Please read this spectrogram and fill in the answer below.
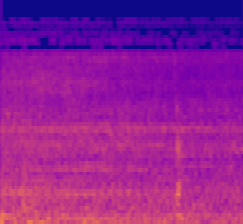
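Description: Engine of a small canvas-covered light truck running with a steady low hum as it drives slowly past and pulls away ahead, growing slightly fainter.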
